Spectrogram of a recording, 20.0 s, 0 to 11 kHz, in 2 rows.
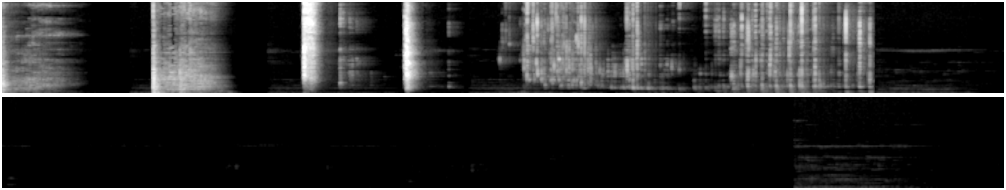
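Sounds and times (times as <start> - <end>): beer pouring into a glass: 5.0 - 8.7.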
